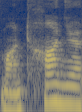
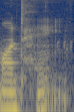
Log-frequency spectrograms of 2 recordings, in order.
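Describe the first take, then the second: First: The name ends with an open 'ah' vowel. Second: The name ends with an 'ain' sound. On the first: The speaker calls it right. "it's Montagna" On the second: The speaker calls it wrong. "not Montaigne"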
